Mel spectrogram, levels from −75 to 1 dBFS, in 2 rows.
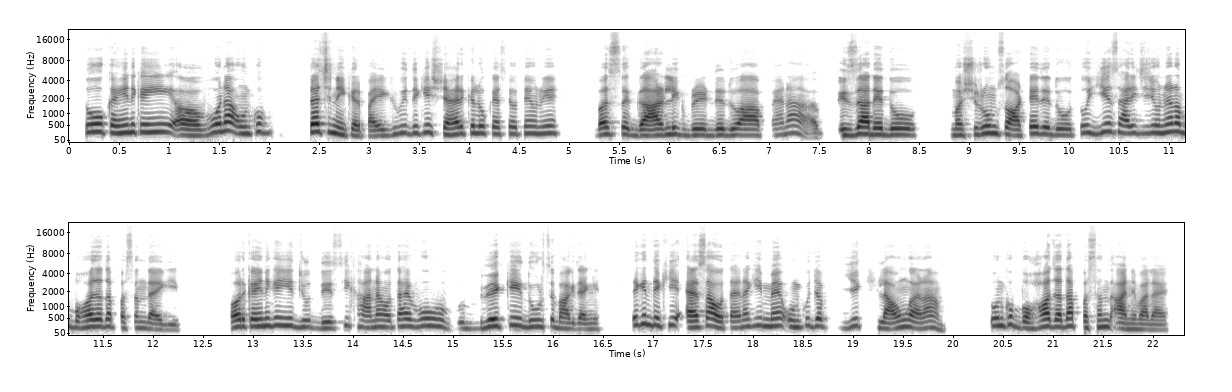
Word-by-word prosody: तो 270 Hz, +1 st, +4 dB
कहीं 240 Hz, 0 st, +3 dB
न 260 Hz, -, +1 dB
कहीं 265 Hz, 0 st, 0 dB
अ, 175 Hz, -1 st, +5 dB
वो 180 Hz, +11 st, +1 dB
ना 300 Hz, +1 st, +6 dB
उनको 235 Hz, +2 st, -3 dB, 0.4 s
टच 270 Hz, 0 st, +7 dB
नहीं 220 Hz, -6 st, +2 dB
कर 170 Hz, -1 st, 0 dB
पाएँगी 160 Hz, +2 st, -2 dB
क्योंकि 220 Hz, +6 st, -6 dB
देखिए, 235 Hz, +3 st, -4 dB
शहर 205 Hz, -3 st, +2 dB
के 220 Hz, -, -2 dB
लोग 230 Hz, -1 st, -1 dB
कैसे 210 Hz, 0 st, -4 dB
होते 215 Hz, +1 st, -5 dB
हैं, 225 Hz, -, -3 dB
उन्हें 225 Hz, +1 st, -3 dB, 0.4 s
बस 200 Hz, +1 st, +3 dB, 0.2 s
गार्लिक 180 Hz, +3 st, +4 dB
ब्रेड 180 Hz, -1 st, -1 dB
दे 185 Hz, +1 st, +1 dB
दो 180 Hz, +1 st, -2 dB
आप, 175 Hz, -1 st, +2 dB
है 185 Hz, -, -8 dB
ना? 230 Hz, +3 st, -4 dB, 0.4 s
पिज़्ज़ा 180 Hz, +5 st, +6 dB
दे 195 Hz, -1 st, +4 dB
दो, 185 Hz, +1 st, 0 dB, 0.6 s
मशरूम 195 Hz, +6 st, 0 dB
सौटे 200 Hz, +1 st, +2 dB
दे 210 Hz, -1 st, +1 dB
दो। 180 Hz, -1 st, -3 dB
तो 235 Hz, +8 st, -7 dB
ये 250 Hz, +4 st, -2 dB
सारी 235 Hz, -3 st, 0 dB
चीज़ें 225 Hz, +2 st, -5 dB
उन्हें 245 Hz, +3 st, +1 dB
ना 280 Hz, -, +5 dB
बहुत 205 Hz, -4 st, +1 dB
ज़्यादा 225 Hz, +1 st, +2 dB
पसंद 185 Hz, -1 st, -6 dB
आएँगी 140 Hz, -3 st, -4 dB, 0.5 s
और 210 Hz, +2 st, +5 dB
कहीं 230 Hz, +1 st, +2 dB
न 245 Hz, -, 0 dB
कहीं 255 Hz, 0 st, -1 dB
ये 250 Hz, -, -1 dB
जो 210 Hz, 0 st, -6 dB
देसी 180 Hz, +4 st, -7 dB
खाना 210 Hz, -2 st, -3 dB
होता 210 Hz, +1 st, -2 dB
है, 230 Hz, -, +2 dB
वो 225 Hz, -4 st, -3 dB, 0.3 s
देख 225 Hz, +4 st, +5 dB
के 265 Hz, -, 0 dB
ही 255 Hz, -, +2 dB
दूर 215 Hz, 0 st, -3 dB
से 225 Hz, +1 st, -5 dB
भाग 170 Hz, -5 st, -1 dB
जाएँगे। 160 Hz, -1 st, -4 dB, 0.4 s
लेकिन 280 Hz, +1 st, 0 dB
देखिए, 255 Hz, 0 st, -2 dB
ऐसा 195 Hz, +4 st, +3 dB
होता 190 Hz, -4 st, +3 dB
है 190 Hz, -, -1 dB
ना 220 Hz, -, -2 dB
कि 250 Hz, +2 st, -6 dB
मैं 235 Hz, 0 st, +1 dB
उनको 215 Hz, 0 st, -5 dB
जब 235 Hz, 0 st, -2 dB, 0.2 s
ये 215 Hz, +7 st, -6 dB
खिलाऊँगा 180 Hz, +2 st, 0 dB
ना, 190 Hz, +1 st, -2 dB, 0.5 s
तो 245 Hz, -, -2 dB
उनको 250 Hz, +3 st, -1 dB
बहुत 200 Hz, +7 st, +4 dB
ज़्यादा 215 Hz, +2 st, +3 dB
पसंद 210 Hz, +2 st, -3 dB
आने 165 Hz, -3 st, 0 dB
वाला 145 Hz, -2 st, -3 dB
है। 140 Hz, 0 st, -9 dB
210 Hz, 230 wpm, -22 LUFS, 180-235 Hz, 0.6 s, टच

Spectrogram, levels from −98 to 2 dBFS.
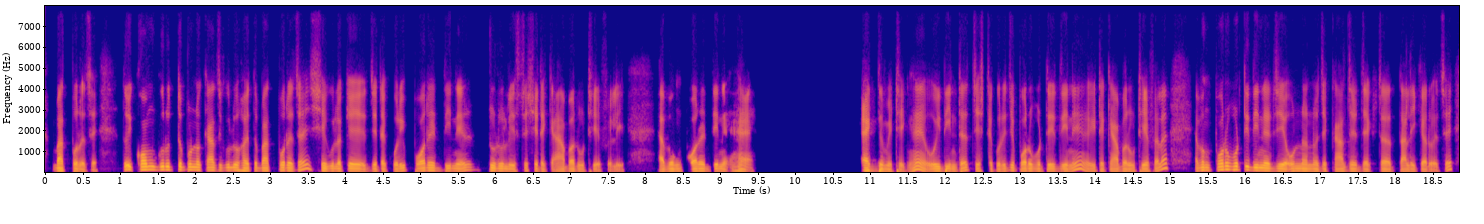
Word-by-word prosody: বাদ -, -, +7 dB
পড়েছে। -, -, 0 dB, 0.4 s
তো -, -, -36 dB
এই -, -, 0 dB
কম 145 Hz, 0 st, +8 dB
গুরুত্বপূর্ণ 145 Hz, -2 st, +3 dB
কাজগুলো 125 Hz, 0 st, +1 dB
হয়তো 115 Hz, 0 st, +2 dB
বাদ 115 Hz, -1 st, +3 dB
পড়ে 120 Hz, -1 st, +4 dB
যায়, 180 Hz, -, +1 dB
সেগুলাকে 105 Hz, -1 st, +1 dB, 0.3 s
যেটা 95 Hz, -2 st, 0 dB
করি, 95 Hz, +3 st, +1 dB, 0.2 s
পরের 115 Hz, +2 st, +3 dB
দিনের 105 Hz, 0 st, +1 dB, 0.3 s
টু-ডু 110 Hz, -3 st, +3 dB
লিস্টে 90 Hz, -1 st, -2 dB
সেটাকে -, -, -3 dB
আবার 95 Hz, +1 st, 0 dB
উঠিয়ে 85 Hz, -, -5 dB
ফেলি -, -, -6 dB, 0.5 s
এবং 95 Hz, +3 st, +1 dB, 0.2 s
পরের 100 Hz, 0 st, +3 dB
দিনে 100 Hz, -2 st, +1 dB
হ্যাঁ। 90 Hz, -7 st, -1 dB, 1.5 s
একদমই 100 Hz, -5 st, 0 dB
ঠিক। -, -, -4 dB
হ্যাঁ, -, -, +3 dB
ওই 100 Hz, -, +5 dB
দিনটা 100 Hz, +1 st, +1 dB, 0.2 s
চেষ্টা 95 Hz, -1 st, -3 dB
করি 90 Hz, +1 st, -1 dB
যে, 120 Hz, -, 0 dB
পরবর্তী 100 Hz, -2 st, +1 dB, 0.2 s
দিনে 95 Hz, -, 0 dB, 0.2 s
এটাকে 90 Hz, 0 st, -6 dB
আবার 95 Hz, 0 st, -1 dB
উঠিয়ে 95 Hz, +2 st, -1 dB
ফেলা 200 Hz, -, 0 dB, 0.4 s
এবং 130 Hz, +3 st, +2 dB, 0.2 s
পরবর্তী 150 Hz, 0 st, +4 dB
দিনের 120 Hz, -3 st, +5 dB
যে 100 Hz, -, +4 dB
অন্যান্য 100 Hz, -2 st, +1 dB
যে 90 Hz, -, -2 dB
কাজের 95 Hz, 0 st, -1 dB
যে -, -, -1 dB
একটা 90 Hz, -, -4 dB, 0.2 s
তালিকা 90 Hz, -1 st, -2 dB
রয়েছে, -, -, -4 dB
100 Hz, 160 wpm, -22 LUFS, 95-120 Hz, 1.5 s, কম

